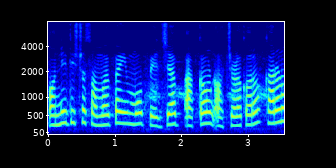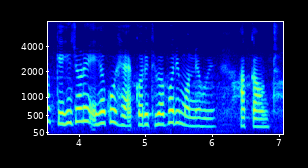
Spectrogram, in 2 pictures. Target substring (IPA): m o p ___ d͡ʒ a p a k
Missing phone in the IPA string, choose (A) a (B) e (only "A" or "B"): B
